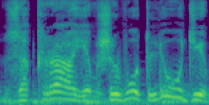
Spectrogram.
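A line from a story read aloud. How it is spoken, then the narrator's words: Exclaiming wizard. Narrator (Russian): воскликнул волшебник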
